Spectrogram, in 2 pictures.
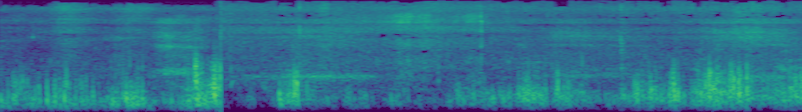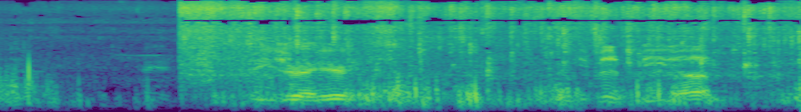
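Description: Indistinct voices talking, cut off abruptly about a second in. About five seconds in there is a cut to louder, closer voices over a steady hiss.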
